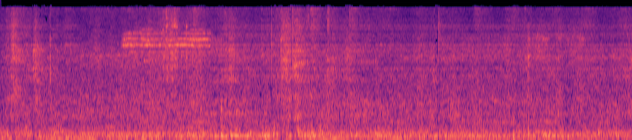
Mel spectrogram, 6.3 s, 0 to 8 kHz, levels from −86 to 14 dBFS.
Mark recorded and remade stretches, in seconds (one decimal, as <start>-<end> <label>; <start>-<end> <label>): 0.0-0.8 remade; 0.8-2.1 recorded; 2.1-6.3 remade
